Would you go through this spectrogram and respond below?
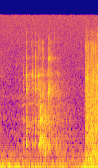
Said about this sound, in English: And then I'll be adding some ice to the glass.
